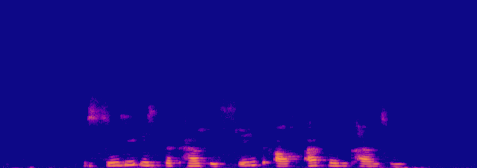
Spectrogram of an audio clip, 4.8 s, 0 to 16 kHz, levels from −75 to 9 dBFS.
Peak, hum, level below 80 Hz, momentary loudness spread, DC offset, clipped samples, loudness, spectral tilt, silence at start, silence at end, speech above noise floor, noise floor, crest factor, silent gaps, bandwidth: -4 dBFS; none; -54 dBFS; 16 LU; under 0.1%; under 0.1%; -24 LUFS; -6.5 dB/octave; 0.9 s; 0.7 s; 49 dB; -73 dBFS; 20 dB; none; 6.4 kHz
